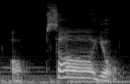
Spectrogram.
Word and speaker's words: 없어요: And keep in mind that this 시읒 here will carry over into the empty vowel, so the pronunciation becomes 없어요.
